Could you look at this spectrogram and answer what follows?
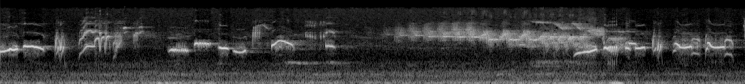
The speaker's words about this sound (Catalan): Merla. Turdus merula. Ocell que habita al riu i a les zones humides durant tot l'any. També el podem trobar a les àrees forestals.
